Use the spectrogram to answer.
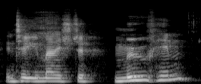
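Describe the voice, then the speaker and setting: Recapping the plot of his tabletop roleplaying game, this game master speaks casually in a fairly high, somewhat bright voice. He halts, emphasizes, and circles back over phrases as he goes.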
